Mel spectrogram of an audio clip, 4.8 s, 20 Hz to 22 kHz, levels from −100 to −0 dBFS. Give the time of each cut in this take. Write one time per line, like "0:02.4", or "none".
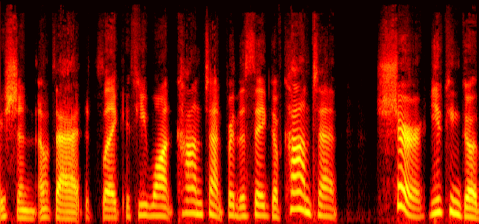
none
